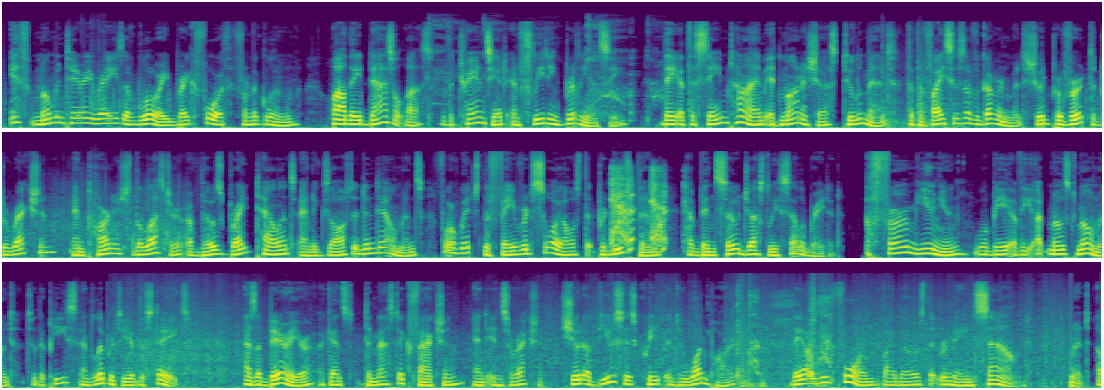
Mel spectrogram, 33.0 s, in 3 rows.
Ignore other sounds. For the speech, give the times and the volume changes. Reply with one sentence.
You can hear the speech from 0.0 to 32.9 s, at a steady volume.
